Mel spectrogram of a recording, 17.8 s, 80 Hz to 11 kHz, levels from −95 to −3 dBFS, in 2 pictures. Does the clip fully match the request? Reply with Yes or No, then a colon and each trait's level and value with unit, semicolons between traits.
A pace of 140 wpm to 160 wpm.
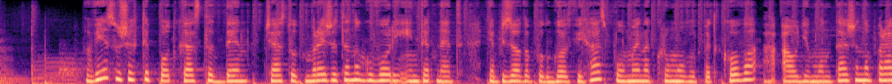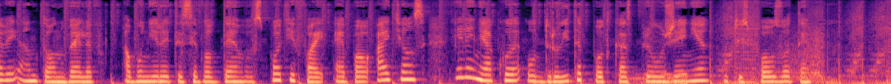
No: average, 125 wpm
